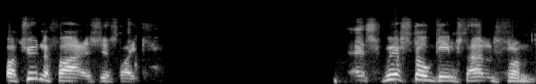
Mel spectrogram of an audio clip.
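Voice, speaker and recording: A man's voice: fairly high pitch, expressive, takes it slowly, a bit bright, no room sound, low-quality recording. A Scottish man chatting to viewers on a casual live stream outdoors by a river, rambling as he talks into his phone. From Scotland. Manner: rambling, chatty, talking to viewers while walking.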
